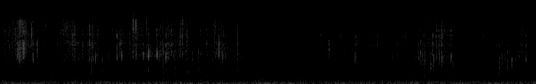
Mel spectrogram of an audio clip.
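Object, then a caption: Small plastic bag of glass seed beads. A small clear plastic bag with a white cardboard header, full of pink glass seed beads, is held in both hands and crinkled, squeezed and shaken with long nails and fingertips. The result is a continuous, bright, crisp crinkling with rustling surges that rise and fall in waves, over a faint steady low hum.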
